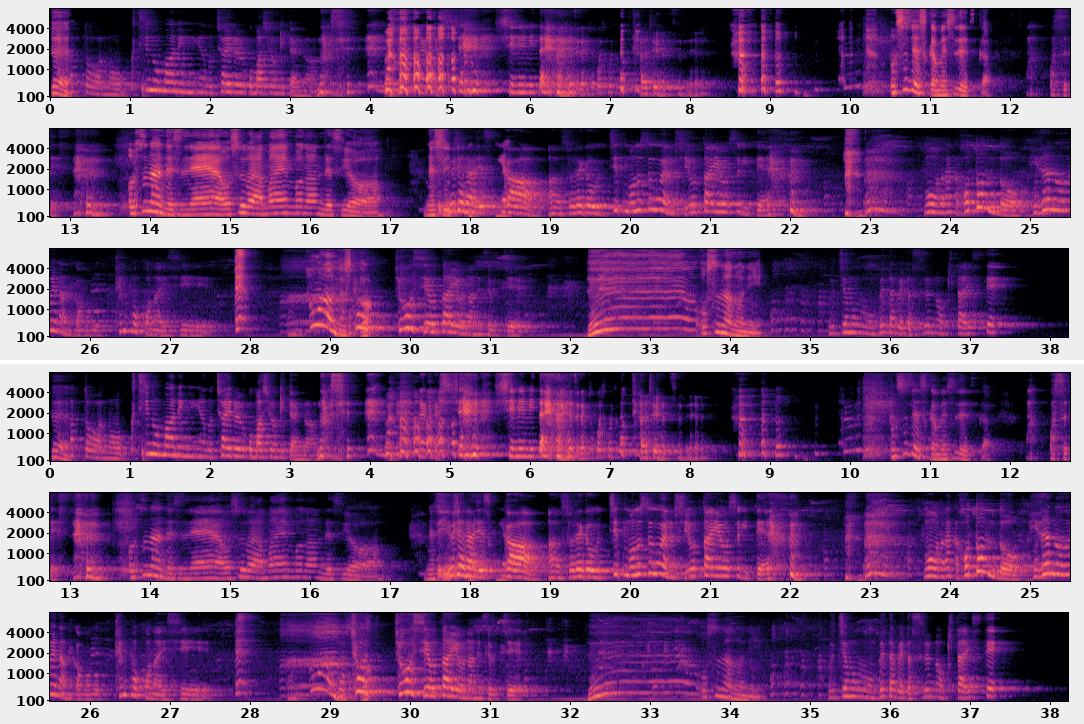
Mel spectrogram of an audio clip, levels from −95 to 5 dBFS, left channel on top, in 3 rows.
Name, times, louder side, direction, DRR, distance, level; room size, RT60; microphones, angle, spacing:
voice 1, 0.2-8.2 9.9-10.5 11.0-11.1 12.2-13.8 17.3-22.2 22.9-27.5 28.5-28.7 29.1-29.5 29.8-31.4 35.2-37.3, right 3 dB, 40° right, 1.0 m, -30 dB
voice 2, 4.2-5.3 8.5-9.4 9.9-10.0 10.2-11.8 13.7-17.0 17.4-17.8 18.4-18.5 22.7-22.9 27.8-28.0 28.7-29.5 32.2-34.4, left 8 dB, 65° left, 0.4 m, -29 dB
Fowl, 19.8-36.2, right 4 dB, 80° right, 3.4 m, -51 dB
12.5 x 10.5 x 6.5 m
head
